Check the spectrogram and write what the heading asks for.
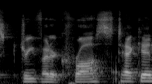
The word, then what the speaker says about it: Street Fighter X Tekken: a game that because they're always throwing in like an X which means cross yeah so it's like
